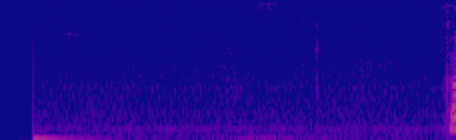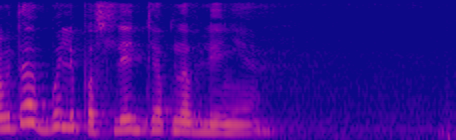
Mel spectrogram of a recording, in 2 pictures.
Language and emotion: Russian, neutral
